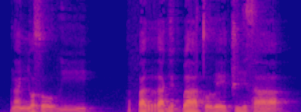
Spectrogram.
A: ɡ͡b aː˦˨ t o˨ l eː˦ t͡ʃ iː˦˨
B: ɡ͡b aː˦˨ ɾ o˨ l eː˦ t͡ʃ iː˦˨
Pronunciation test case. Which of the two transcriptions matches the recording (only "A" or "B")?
A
